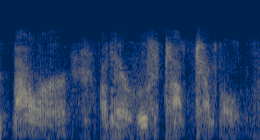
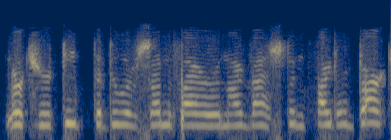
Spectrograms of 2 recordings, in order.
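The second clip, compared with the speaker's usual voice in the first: gasped; 9 semitones higher, 6 dB louder than usual. A narrator's reading. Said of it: "he gasped".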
